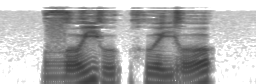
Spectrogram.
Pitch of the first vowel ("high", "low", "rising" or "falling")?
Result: rising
